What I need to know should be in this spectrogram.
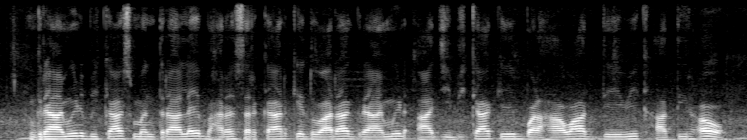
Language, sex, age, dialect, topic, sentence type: Bhojpuri, male, 18-24, Western, banking, statement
